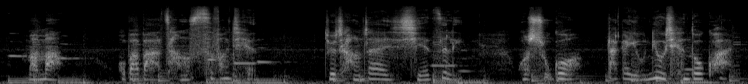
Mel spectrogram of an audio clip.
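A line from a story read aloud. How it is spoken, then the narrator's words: Whispered. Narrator (Chinese): 小明小声说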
